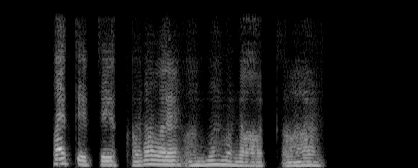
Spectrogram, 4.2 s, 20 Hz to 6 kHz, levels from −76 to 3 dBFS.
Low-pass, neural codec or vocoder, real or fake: 5.4 kHz; codec, 16 kHz, 0.5 kbps, FreqCodec, smaller model; fake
